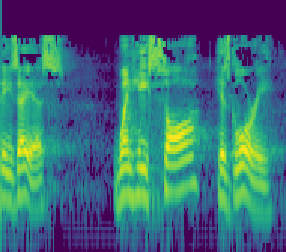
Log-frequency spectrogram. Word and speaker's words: Isaias: Isaias, of course, would be the Greek pronunciation of Isaiah.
